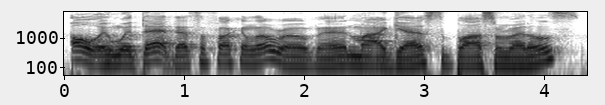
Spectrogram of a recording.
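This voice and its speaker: A man's voice: mid-range voice, steady tone, unhurried, clean tone. A man hosting an interview show, talking in a laid-back, easygoing way with lots of "you know". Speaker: podcast host. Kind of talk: casual chat.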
